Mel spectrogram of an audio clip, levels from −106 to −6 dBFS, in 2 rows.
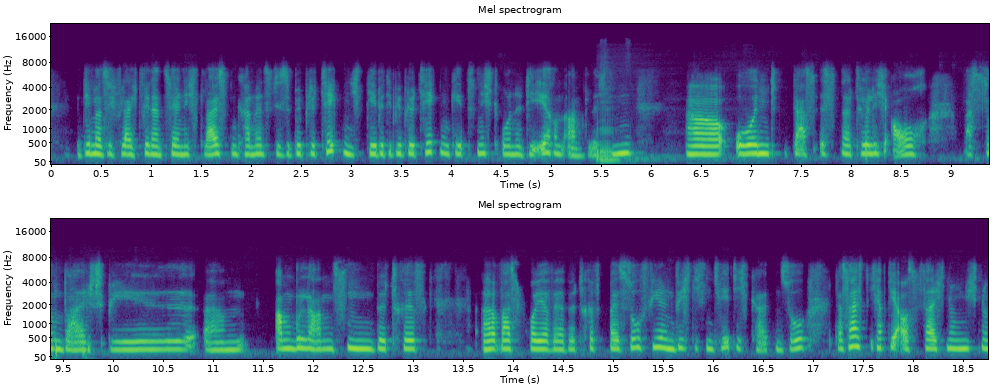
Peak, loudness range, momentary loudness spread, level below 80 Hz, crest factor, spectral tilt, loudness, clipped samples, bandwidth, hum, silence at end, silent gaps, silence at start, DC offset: -10 dBFS; 4 LU; 9 LU; -64 dBFS; 20 dB; -6.5 dB/octave; -30 LUFS; under 0.1%; 7.4 kHz; none; 0 s; none; 0.25 s; under 0.1%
